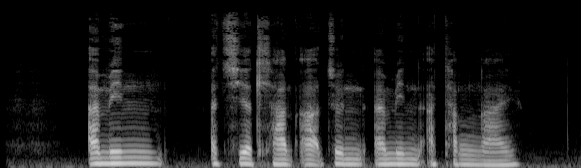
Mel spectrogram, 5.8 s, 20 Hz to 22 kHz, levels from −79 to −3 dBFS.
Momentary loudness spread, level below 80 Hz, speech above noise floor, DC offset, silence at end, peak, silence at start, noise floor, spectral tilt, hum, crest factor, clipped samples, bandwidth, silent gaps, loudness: 10 LU; -54 dBFS; 28 dB; under 0.1%; 0.6 s; -10 dBFS; 0.7 s; -53 dBFS; -6.5 dB/octave; none; 16 dB; under 0.1%; 16 kHz; none; -26 LUFS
